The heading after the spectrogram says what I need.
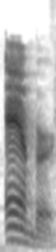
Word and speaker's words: Ambre: said that that Amber is pronounced without the E. So I'm going to assume that that that it's pronounced Amber.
